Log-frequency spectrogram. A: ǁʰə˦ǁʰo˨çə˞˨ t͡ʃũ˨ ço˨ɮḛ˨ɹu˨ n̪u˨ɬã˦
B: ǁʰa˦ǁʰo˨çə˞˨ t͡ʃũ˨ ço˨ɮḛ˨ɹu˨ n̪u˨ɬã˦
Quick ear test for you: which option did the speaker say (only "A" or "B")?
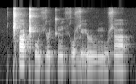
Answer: B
